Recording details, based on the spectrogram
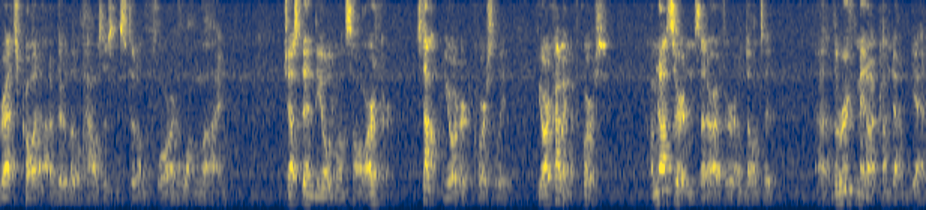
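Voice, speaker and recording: Over noticeable background noise, the speech moves fairly quickly. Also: man. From New Orleans, Louisiana. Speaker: college student. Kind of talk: story reading.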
